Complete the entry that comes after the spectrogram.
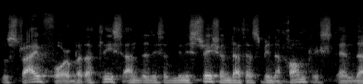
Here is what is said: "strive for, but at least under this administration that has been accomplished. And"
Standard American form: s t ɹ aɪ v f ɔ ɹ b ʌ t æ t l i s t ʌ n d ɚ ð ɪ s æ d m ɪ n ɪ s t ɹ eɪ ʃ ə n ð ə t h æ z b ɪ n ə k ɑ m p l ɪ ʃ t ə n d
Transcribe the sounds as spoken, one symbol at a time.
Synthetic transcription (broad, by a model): s t ɹ aɪ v f ɔ ɹ b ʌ t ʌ t l i s t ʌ n d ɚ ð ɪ s æ d m ɪ n ɪ s t ɹ eɪ ʃ ə n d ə t h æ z b ɪ n ə k ɑ m p l ɪ ʃ t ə n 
